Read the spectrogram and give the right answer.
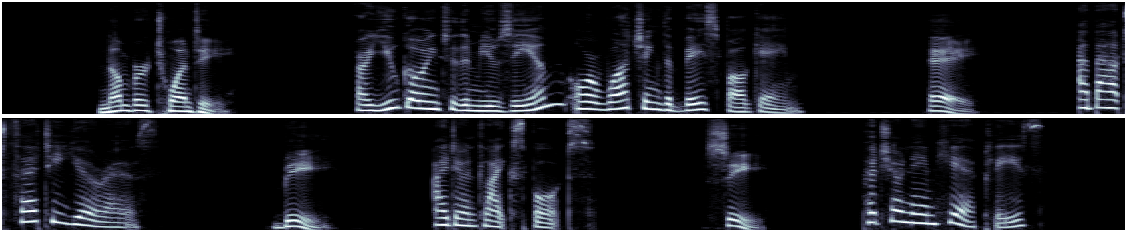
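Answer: B: I don't like sports.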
